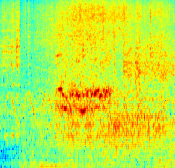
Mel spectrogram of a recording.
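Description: Tyres screech and spin on concrete.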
